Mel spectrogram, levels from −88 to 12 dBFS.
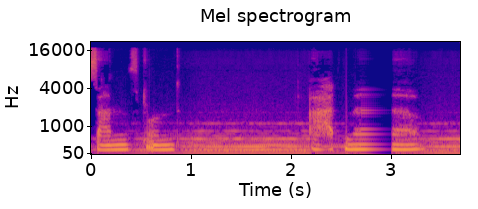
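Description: From the start and through the whole clip there is gain pumping. The level swings by around 20 dB, while loud and soft passages sit squashed close together in level. This likely comes from the input gain being set far too high, with a fast limiter or compressor clamping down on each peak. Unlike a noise gate, nothing cuts to silence.

From 2.71 to 3.04 s there is a call audio freeze. For about 0.3 s the last bit of sound is stretched into a fading buzzy hiss. It never drops to silence, and then the audio picks up exactly where it left off. The likely cause is packets held up in transit so that the jitter buffer ran dry and the receiver filled the wait. What separates this from a packet-loss dropout is that nothing is skipped. A gap has been inserted, and everything after it plays about 0.3 s later.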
